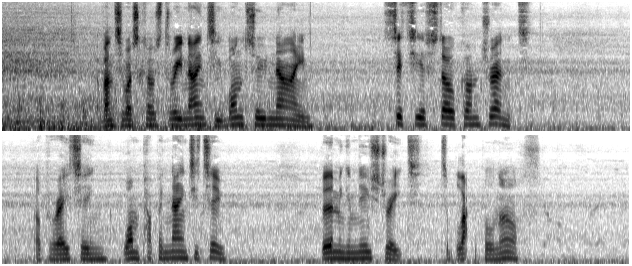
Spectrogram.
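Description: An electric high-speed passenger train sounds its two-tone horn several times.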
